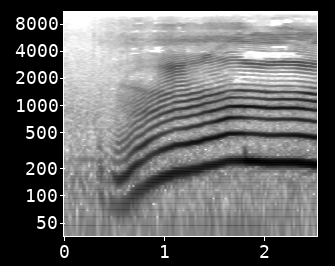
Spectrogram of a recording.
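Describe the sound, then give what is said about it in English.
A single drawn-out, cow-like moo from a person trying to summon cows and get them to moo back rises in pitch and then holds steady, loud, for about two seconds after a brief quiet start. “You moo, they moo, you moo, they moo. You moo.”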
